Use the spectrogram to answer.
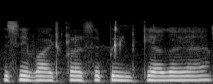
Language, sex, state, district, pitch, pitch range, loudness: Hindi, female, Haryana, Rohtak, 195 Hz, 190-200 Hz, -15 LUFS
